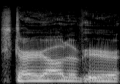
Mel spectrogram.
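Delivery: dragged-out, rough delivery. Joking about the west wing, the speaker does a horrible Beast impression. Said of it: "That was a horrible Beast".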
